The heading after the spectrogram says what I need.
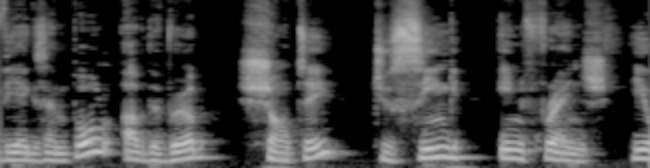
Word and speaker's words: chante: Well, the first forms, the singular forms, we don't pronounce the letter E at the end. We just emphasize the consonant before. So here, the pronunciation of the first form is chante.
